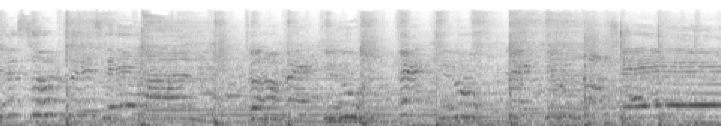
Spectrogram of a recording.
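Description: A live band playing pop-rock dance music with a singer, over a steady beat, heard inside a large tent.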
